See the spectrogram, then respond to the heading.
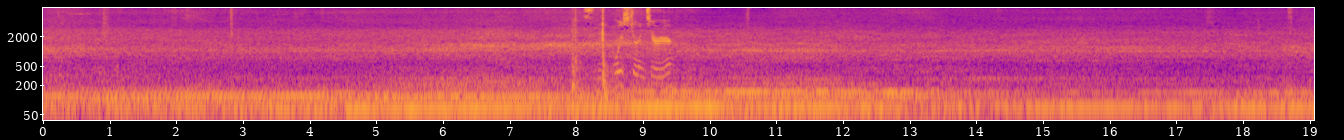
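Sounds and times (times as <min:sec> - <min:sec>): car engine idling: 0:06.9 - 0:19.0.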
